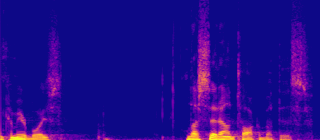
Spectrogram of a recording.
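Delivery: quietly gather them round; gentle call to the boys. Retold or imitated. Jesus softly calling his disciples, gentle.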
